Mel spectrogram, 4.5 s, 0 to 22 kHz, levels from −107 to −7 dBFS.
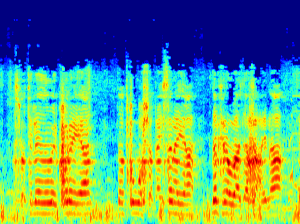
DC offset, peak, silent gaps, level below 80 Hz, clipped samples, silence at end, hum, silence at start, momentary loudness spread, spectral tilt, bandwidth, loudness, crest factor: under 0.1%; 0 dBFS; none; -48 dBFS; under 0.1%; 0 s; none; 0 s; 11 LU; -5 dB/octave; 7.4 kHz; -18 LUFS; 18 dB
